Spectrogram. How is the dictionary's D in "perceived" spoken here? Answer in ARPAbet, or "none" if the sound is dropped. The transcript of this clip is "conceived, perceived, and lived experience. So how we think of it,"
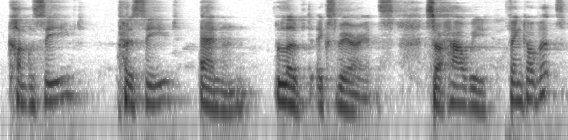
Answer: D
